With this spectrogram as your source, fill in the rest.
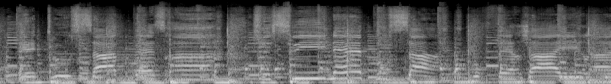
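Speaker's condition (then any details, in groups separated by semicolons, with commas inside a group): No condition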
